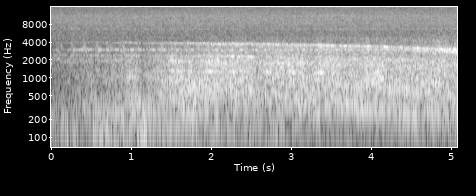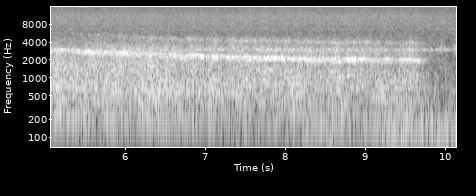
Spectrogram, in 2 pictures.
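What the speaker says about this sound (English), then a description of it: "So we have a simulated mid-air refuel." Aircraft flying low in a simulated mid-air refuelling display at an Australian airshow, a loud sustained jet roar with a high whine that slowly falls in pitch as they pass.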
